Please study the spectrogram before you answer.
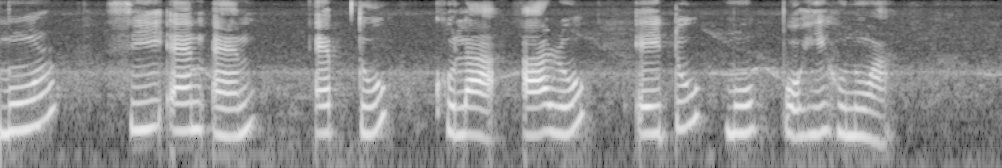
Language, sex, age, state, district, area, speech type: Assamese, female, 18-30, Assam, Jorhat, urban, read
